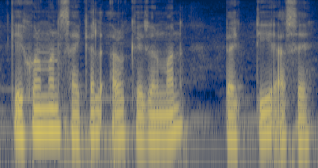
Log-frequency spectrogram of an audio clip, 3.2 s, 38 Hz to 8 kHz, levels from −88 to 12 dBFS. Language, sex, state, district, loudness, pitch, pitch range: Assamese, male, Assam, Sonitpur, -16 LUFS, 105 Hz, 100-115 Hz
